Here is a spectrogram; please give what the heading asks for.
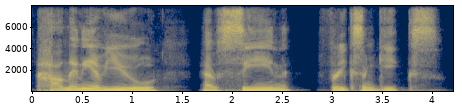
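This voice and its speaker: A man co-hosting a casual movie-review podcast, talking in an animated, profane, emphatic way. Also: mid-range voice, slow, dry recording, studio quality. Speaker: podcast co-host.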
